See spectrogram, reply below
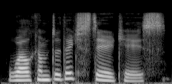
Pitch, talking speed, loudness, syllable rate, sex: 200 Hz, 140 wpm, -16 LUFS, 5.3 syllables/s, female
